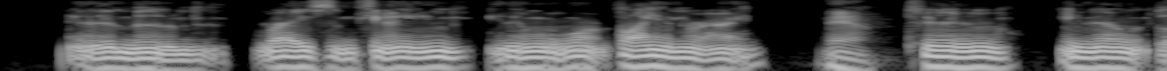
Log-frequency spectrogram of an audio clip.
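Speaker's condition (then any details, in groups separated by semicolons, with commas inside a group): Primary progressive multiple sclerosis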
